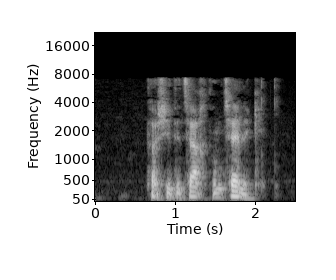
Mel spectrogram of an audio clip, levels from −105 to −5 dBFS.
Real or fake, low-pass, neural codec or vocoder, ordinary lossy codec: real; 7.2 kHz; none; MP3, 64 kbps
